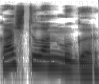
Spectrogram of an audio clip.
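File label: "казьтылан мыгӧр", Komi, female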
